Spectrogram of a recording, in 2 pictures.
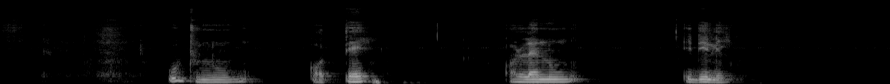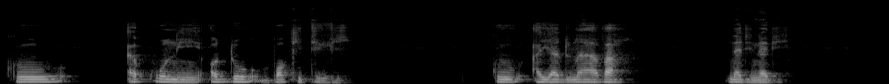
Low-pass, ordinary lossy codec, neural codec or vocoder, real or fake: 14.4 kHz; AAC, 48 kbps; autoencoder, 48 kHz, 128 numbers a frame, DAC-VAE, trained on Japanese speech; fake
